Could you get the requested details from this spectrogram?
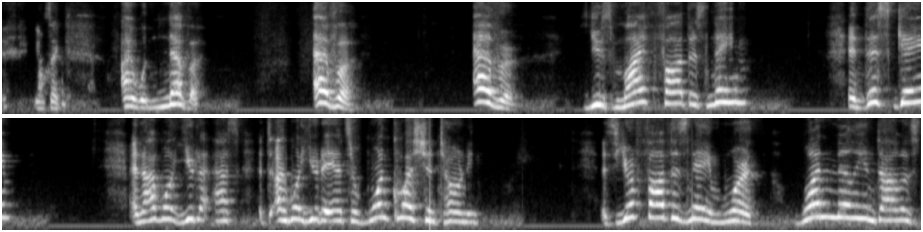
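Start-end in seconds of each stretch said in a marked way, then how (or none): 1.2-18.4 very high-pitched character voice, pushed way up. Redoing an earlier impression of a woman confronting Tony in a game, impression of Trish. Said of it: "I did that impression of Trish".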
